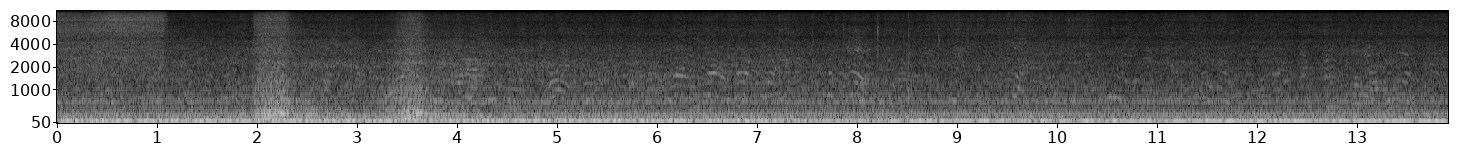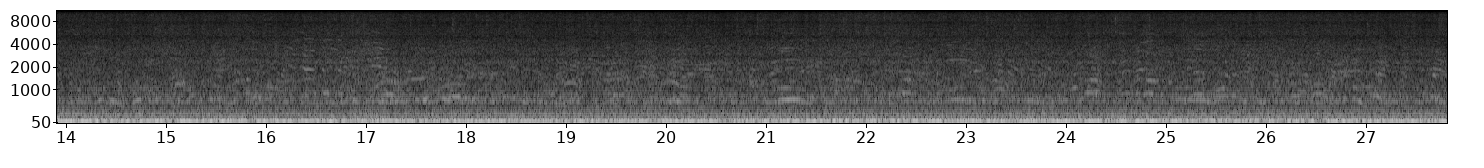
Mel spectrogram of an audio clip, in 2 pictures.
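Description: Powerful race car engines idle with a deep, loud rumble outdoors.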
